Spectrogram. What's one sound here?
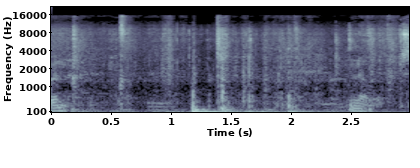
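A hand thumps against a wooden door.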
